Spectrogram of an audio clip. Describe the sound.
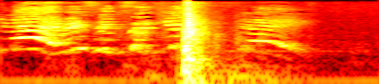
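A single loud door slam, a sharp thudding bang that cuts through talking voices, which carry on quietly before and after the impact.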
